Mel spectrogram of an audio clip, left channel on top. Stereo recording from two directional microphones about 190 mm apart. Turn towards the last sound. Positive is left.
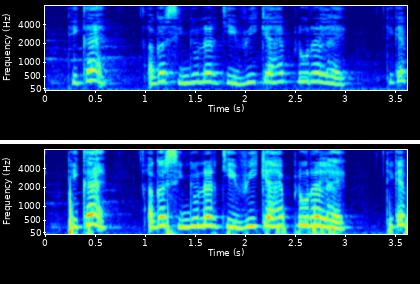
turn(degrees=-45)  # may be behind; listen again after turning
